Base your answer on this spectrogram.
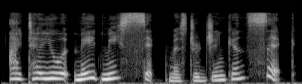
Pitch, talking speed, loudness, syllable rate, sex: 240 Hz, 200 wpm, -15 LUFS, 4.0 syllables/s, female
